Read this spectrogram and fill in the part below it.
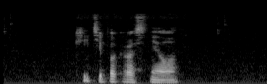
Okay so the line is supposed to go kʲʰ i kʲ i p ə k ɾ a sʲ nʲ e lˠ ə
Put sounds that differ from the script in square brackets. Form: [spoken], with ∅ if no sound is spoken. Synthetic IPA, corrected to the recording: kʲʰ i [tʲ] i p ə k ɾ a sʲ nʲ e lˠ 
